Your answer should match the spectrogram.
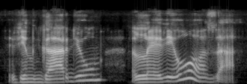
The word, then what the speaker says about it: Вінгардіум Левіоза: «Вінгардіум левіоза!» – вигукував він, розмахуючи своїми довгими руками, немов вітряк. «Ти не так кажеш?» – дратувалася Герміона. «Має бути Вінгардіум левіоза!» «Левії треба вимовляти протяжно і легко!» «Кажи сама, коли така розумна!» – огризнувся Рон.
